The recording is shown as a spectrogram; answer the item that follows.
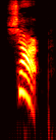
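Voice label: "sharp", American English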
